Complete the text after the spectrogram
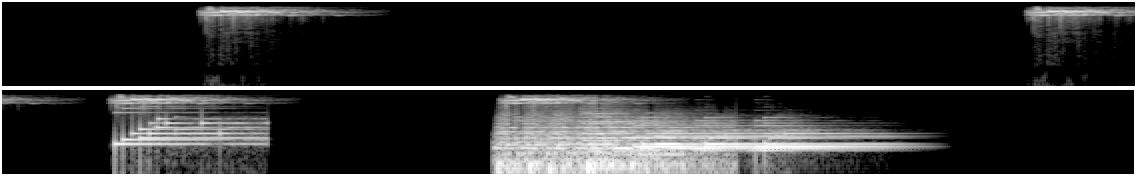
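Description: Bright game chimes ring out in short bursts.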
